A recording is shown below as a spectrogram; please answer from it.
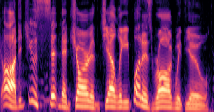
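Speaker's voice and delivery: slow, loud exasperated teasing; hammed-up exasperated rebuke; mock scolding. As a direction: drag the words out in mock disgust. Acted scolding of companion.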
